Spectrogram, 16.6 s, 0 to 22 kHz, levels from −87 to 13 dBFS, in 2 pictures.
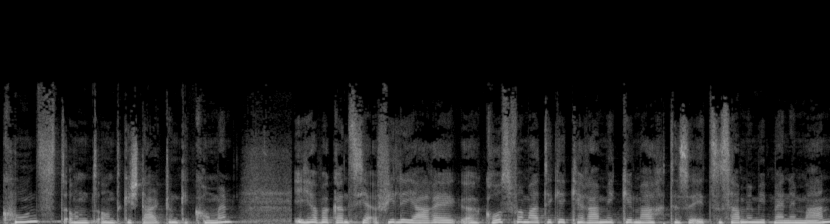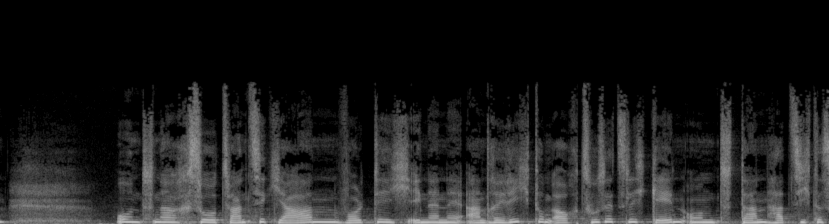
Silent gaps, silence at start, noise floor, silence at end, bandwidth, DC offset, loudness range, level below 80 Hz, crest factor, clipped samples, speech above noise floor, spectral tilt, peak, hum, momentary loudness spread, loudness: none; 0.05 s; -40 dBFS; 0 s; 13.5 kHz; under 0.1%; 1 LU; -44 dBFS; 16 dB; under 0.1%; 21 dB; -5.5 dB/octave; -4 dBFS; none; 4 LU; -20 LUFS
